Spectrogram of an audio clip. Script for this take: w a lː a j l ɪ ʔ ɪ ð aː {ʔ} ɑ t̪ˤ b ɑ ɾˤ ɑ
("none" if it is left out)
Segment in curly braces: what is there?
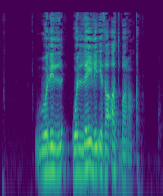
ʔ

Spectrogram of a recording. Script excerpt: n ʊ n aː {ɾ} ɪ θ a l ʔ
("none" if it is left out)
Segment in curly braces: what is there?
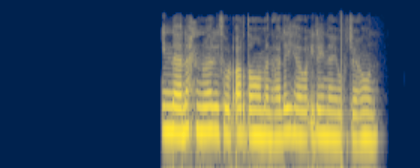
ɾ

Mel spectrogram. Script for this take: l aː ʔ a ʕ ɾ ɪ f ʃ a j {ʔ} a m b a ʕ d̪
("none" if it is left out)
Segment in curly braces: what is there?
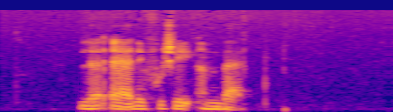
ʔ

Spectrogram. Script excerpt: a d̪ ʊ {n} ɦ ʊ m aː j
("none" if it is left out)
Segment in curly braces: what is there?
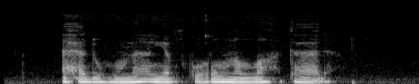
none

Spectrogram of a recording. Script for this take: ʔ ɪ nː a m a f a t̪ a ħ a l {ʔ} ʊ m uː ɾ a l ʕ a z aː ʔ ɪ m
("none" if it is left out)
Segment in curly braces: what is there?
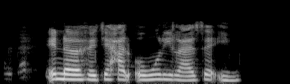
ʔ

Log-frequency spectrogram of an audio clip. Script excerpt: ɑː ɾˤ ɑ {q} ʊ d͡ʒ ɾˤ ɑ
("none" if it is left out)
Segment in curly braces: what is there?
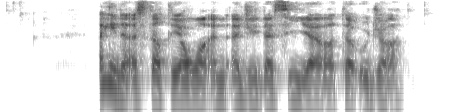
ʔ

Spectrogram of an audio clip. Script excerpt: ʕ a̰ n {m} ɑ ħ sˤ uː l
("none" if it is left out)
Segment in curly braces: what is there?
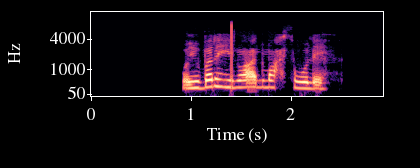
m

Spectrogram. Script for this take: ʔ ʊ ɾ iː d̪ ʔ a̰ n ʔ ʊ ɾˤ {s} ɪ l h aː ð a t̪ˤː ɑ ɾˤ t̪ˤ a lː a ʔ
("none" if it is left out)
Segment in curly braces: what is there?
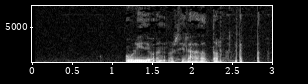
s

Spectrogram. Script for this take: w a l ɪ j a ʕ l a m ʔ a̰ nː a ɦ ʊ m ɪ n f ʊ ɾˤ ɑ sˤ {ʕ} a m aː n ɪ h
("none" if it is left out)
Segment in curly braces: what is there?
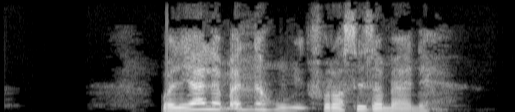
z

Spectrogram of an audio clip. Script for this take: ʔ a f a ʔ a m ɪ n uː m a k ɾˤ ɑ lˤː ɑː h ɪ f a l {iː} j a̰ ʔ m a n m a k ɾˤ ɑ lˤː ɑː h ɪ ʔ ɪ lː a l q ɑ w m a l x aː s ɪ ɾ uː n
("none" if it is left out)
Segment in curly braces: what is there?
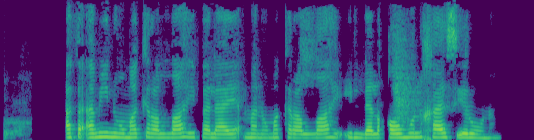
aː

